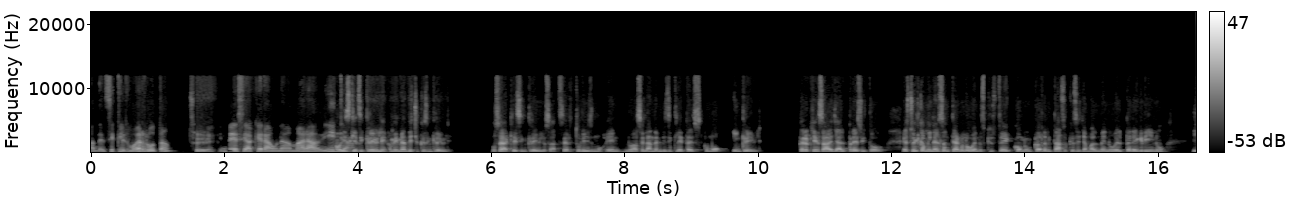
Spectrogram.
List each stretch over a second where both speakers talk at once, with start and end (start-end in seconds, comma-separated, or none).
none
